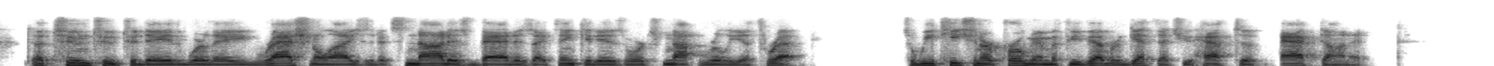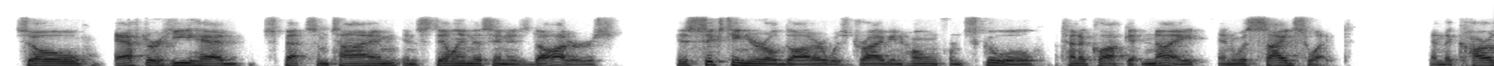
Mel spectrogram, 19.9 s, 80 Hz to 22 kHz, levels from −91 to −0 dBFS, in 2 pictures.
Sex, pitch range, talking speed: male, 105-125 Hz, 210 wpm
